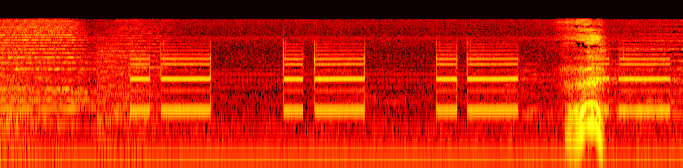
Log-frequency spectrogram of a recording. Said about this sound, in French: À peine les trois jeunes gens sont-ils partis que le vieil homme décroche le téléphone et compose un numéro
